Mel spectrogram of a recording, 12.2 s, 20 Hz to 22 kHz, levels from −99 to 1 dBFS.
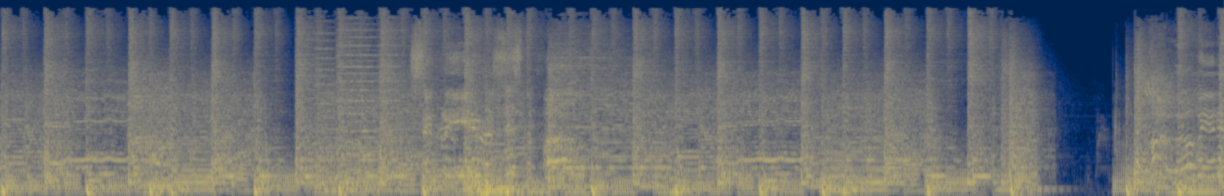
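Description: No technical faults are audible.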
